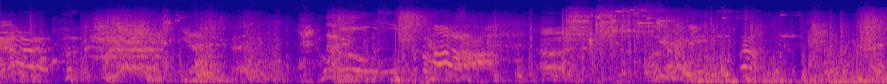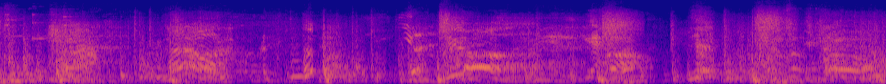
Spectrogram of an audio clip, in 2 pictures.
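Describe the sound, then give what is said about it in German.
A rapid, continuous barrage of exaggerated movie-style punching sound effects, the fists of Bud Spencer and Terence Hill in the film Vier Fäuste für ein Halleluja, loud, with heavy thuds and cracking smacks piling on top of each other, plus scattered shouts and grunts. “Richtig, das sind die Fäuste von Bud Spencer und Terence Hill in vier Fäuste für ein Halleluja.”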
